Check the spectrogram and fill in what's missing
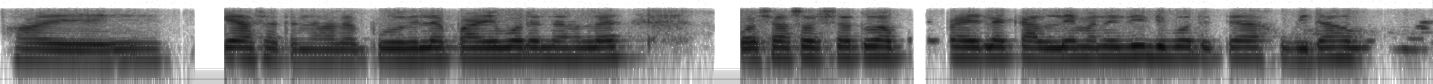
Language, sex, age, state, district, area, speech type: Assamese, male, 18-30, Assam, Biswanath, rural, conversation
